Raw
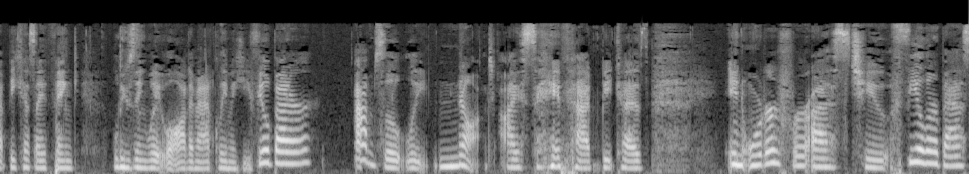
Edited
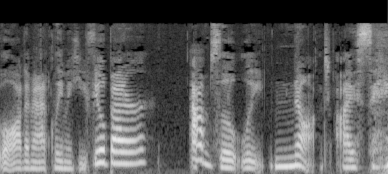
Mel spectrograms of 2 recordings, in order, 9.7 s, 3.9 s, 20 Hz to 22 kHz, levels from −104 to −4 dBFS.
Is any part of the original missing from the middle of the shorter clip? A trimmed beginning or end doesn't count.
no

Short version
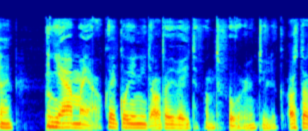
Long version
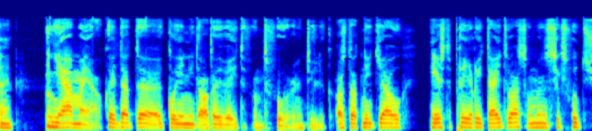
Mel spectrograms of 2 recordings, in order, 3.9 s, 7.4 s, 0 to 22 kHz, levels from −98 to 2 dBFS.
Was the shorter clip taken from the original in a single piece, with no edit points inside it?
no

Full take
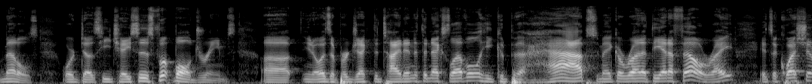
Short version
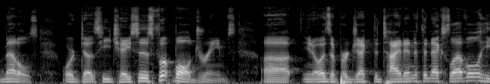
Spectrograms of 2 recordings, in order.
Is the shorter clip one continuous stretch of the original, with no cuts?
yes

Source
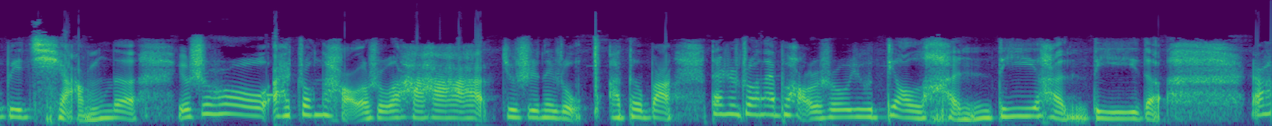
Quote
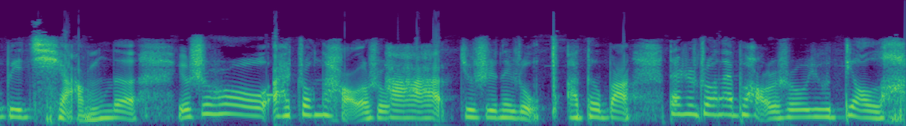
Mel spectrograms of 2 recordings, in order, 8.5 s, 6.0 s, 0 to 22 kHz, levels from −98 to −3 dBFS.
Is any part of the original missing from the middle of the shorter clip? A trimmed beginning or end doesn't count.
yes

